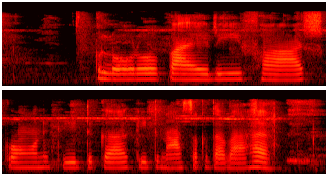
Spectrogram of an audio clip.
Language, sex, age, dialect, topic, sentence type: Magahi, female, 25-30, Southern, agriculture, question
